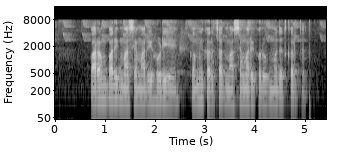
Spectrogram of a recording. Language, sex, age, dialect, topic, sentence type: Marathi, male, 18-24, Southern Konkan, agriculture, statement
